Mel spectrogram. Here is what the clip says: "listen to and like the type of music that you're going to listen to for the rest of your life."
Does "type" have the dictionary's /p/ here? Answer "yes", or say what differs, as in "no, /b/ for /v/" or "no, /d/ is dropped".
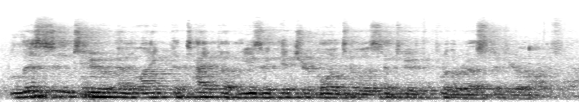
yes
